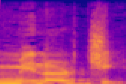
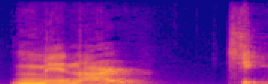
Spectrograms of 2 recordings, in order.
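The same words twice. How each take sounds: First: Said in the usual way. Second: "মেনার্চি" stretched slowly, split before the last syllable. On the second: Shown as a demonstration. Teacher repeats term after quizzing question. ("মেনার্চি" ধীরে ধীরে, ভেঙে ভেঙে উচ্চারণ)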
